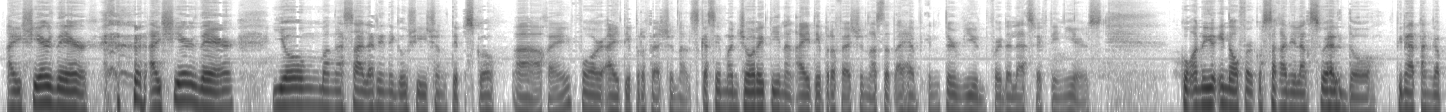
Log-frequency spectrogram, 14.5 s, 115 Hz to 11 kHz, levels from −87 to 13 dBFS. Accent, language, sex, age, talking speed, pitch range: native, Filipino, male, 20-39, 165 wpm, 110-150 Hz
